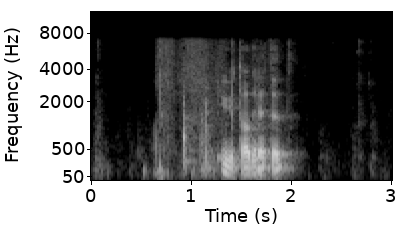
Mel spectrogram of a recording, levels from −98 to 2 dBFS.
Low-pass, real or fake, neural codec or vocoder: 7.2 kHz; real; none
